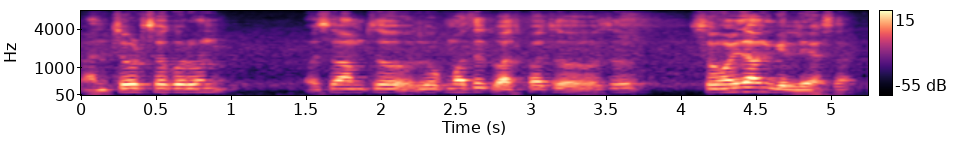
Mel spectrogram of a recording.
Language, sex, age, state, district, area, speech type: Goan Konkani, male, 60+, Goa, Murmgao, rural, spontaneous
